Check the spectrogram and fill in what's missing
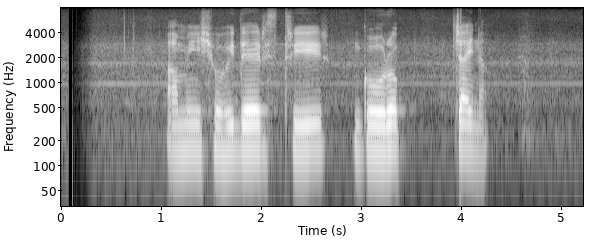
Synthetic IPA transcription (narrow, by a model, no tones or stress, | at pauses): a̰miʃoɦid̪eɾst̪ʰɾiɾ | ɡowɾob̚ | t͡ɕajna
